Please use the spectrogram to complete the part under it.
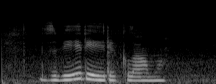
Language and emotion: Russian, neutral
